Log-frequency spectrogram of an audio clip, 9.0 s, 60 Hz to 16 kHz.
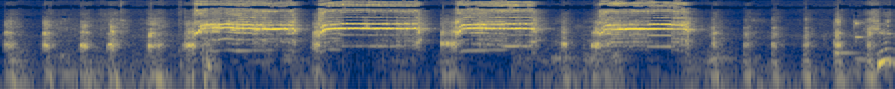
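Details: Black pig, six months old, squealing on a rural farm while being weighed at about 19 jin; sharp repeated clicks and short squeaks lead into four long, harsh, shrill screams, people talking and laughing.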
